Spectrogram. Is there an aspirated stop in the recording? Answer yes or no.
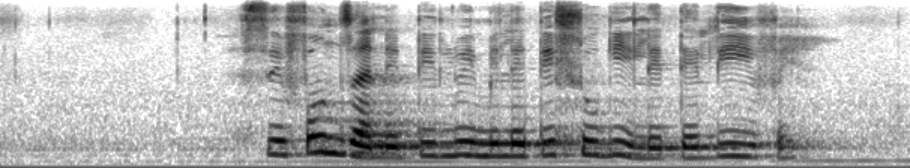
no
